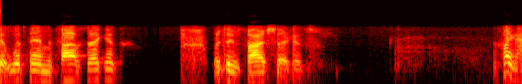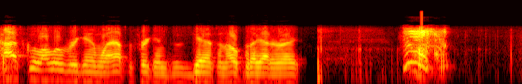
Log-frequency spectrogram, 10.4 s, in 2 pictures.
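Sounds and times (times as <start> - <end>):
speech: 0.0 - 3.2, 4.9 - 8.3, 9.2 - 9.8
sneeze: 9.2 - 9.8.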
